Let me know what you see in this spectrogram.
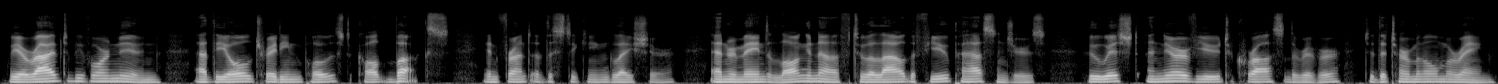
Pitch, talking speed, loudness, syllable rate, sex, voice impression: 120 Hz, 155 wpm, -19 LUFS, 4.5 syllables/s, male, very masculine, very adult-like, middle-aged, very thick, relaxed, weak, slightly dark, slightly soft, slightly muffled, fluent, slightly cool, intellectual, slightly refreshing, sincere, calm, slightly mature, slightly friendly, reassuring, elegant, slightly wild, slightly sweet, very kind, modest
